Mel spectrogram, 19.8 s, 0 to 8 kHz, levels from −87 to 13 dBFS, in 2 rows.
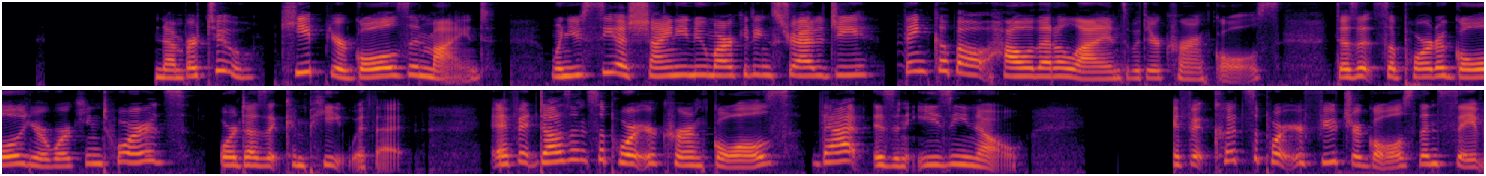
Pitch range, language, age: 220-295 Hz, English, 20-39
